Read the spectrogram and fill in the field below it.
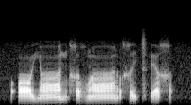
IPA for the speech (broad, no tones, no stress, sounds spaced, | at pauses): ʔ ɒː j ɑ̃ː nʲ χ ɪ ʁʷ ɑ̃ː r χ i t͡sʼ ɛ χ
